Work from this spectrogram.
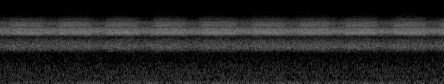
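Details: A dense, steady cricket chorus in a pine forest at sunset, high and shimmering, pulsing gently about twice a second.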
